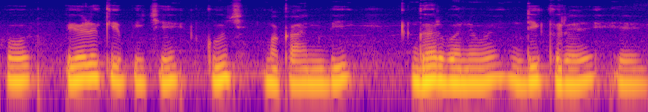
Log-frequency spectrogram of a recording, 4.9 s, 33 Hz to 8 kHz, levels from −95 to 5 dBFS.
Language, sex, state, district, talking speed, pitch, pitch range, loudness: Hindi, male, Madhya Pradesh, Dhar, 160 wpm, 150 Hz, 140-160 Hz, -15 LUFS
